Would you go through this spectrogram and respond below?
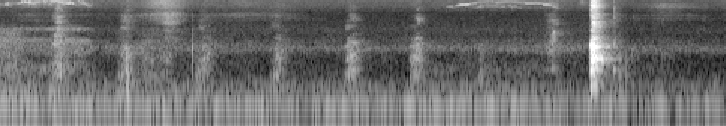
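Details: Soft snuffling breaths over a low background hum, then a single sharp, explosive cough from a dog near the end.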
